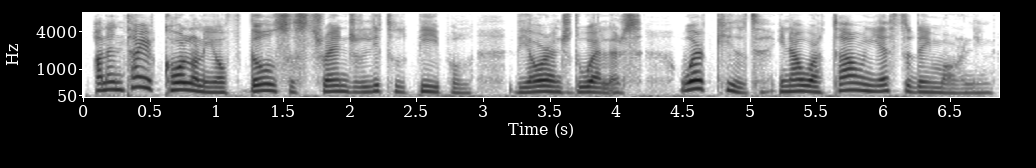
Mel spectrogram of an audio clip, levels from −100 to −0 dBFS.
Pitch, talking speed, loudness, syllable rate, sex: 200 Hz, 155 wpm, -21 LUFS, 5.7 syllables/s, female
